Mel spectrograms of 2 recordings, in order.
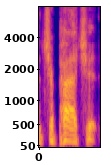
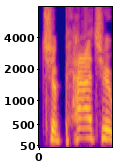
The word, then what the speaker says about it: Chepachet: Did I pronounce Chapachet? Chapachet, Rhode Island.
